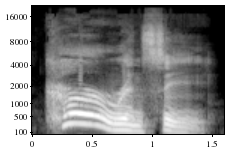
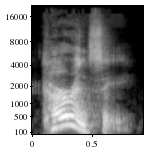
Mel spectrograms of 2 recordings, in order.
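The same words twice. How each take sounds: First: "currency" slowly, first syllable stretched; slow, stressed first syllable. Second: Said in the usual way. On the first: Shown as a demonstration. Teacher showing third-from-end stress, slow demo. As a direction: lean long on the start of "currency". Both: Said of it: "stress on the third syllable".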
